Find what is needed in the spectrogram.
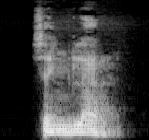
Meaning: wild boar
- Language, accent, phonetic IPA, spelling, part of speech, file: Catalan, Valencia, [seŋˈɡlaɾ], senglar, noun, LL-Q7026 (cat)-senglar.wav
